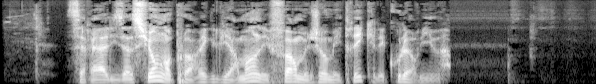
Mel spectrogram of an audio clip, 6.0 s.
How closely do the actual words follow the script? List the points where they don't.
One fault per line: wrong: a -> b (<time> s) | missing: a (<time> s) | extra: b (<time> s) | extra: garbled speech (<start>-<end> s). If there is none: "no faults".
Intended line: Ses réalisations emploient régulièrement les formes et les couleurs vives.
extra: géométriques (3.1 s)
